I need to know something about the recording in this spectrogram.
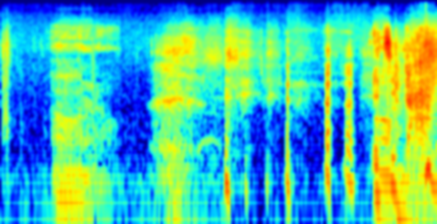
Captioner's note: laughing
